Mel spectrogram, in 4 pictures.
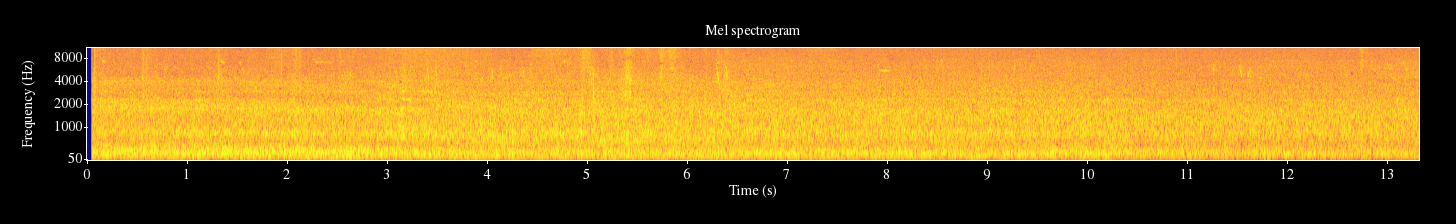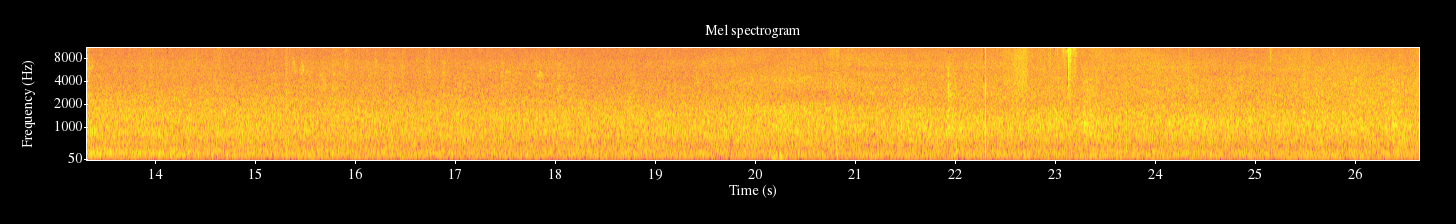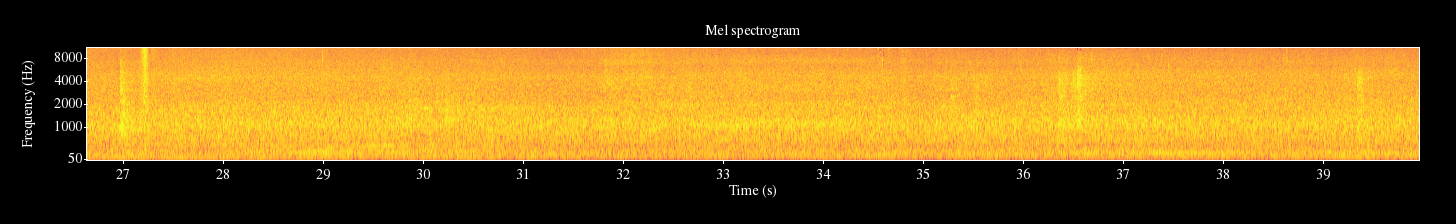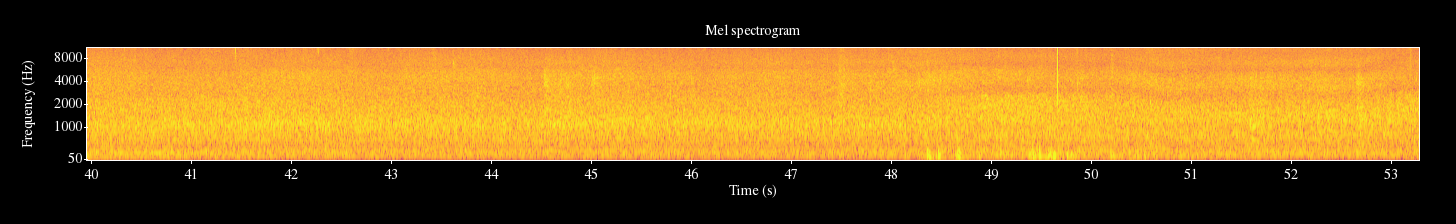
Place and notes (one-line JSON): {"title": "Lungotevere degli Artigiani", "date": "2011-03-07 10:17:00", "description": "On the river. Between the rail line bridge and traffic bridge", "latitude": "41.87", "longitude": "12.47", "altitude": "14", "timezone": "Europe/Rome"}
